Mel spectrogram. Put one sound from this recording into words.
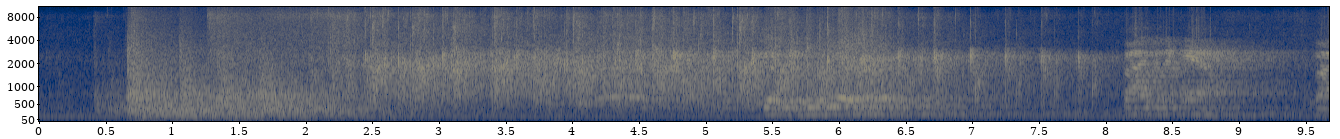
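A crowd cheers and applauds in an echoing hall.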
